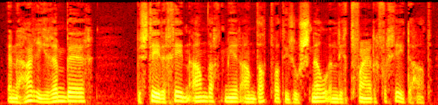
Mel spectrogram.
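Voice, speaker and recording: Troubled male crime writer in radio drama; husky, serious, a touch defensive, medium-pitched. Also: normal speed. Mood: ominous. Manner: hesitant, earnest, defensive. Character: uneasy, earnest male crime novelist, easily riled.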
